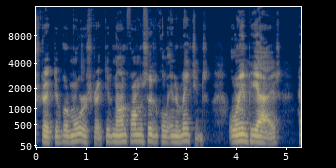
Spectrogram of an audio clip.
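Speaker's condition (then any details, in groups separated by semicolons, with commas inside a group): Cerebral palsy; reports speaking clearly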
